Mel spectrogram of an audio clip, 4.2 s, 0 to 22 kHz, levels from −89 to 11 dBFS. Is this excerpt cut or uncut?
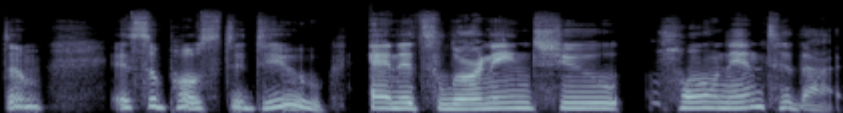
cut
